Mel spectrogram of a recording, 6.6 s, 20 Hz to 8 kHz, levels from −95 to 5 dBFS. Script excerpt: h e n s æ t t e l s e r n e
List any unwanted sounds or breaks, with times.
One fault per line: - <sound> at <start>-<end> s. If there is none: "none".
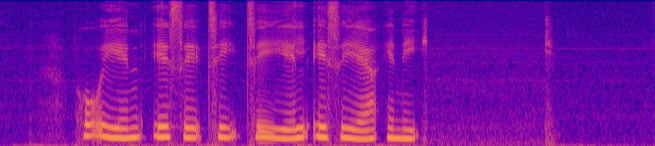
none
